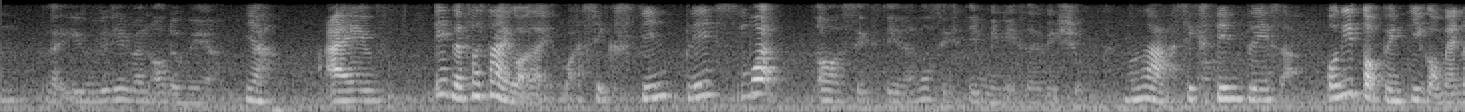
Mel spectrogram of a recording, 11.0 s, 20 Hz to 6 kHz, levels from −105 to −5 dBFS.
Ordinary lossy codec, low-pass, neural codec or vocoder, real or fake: none; 5.4 kHz; none; real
